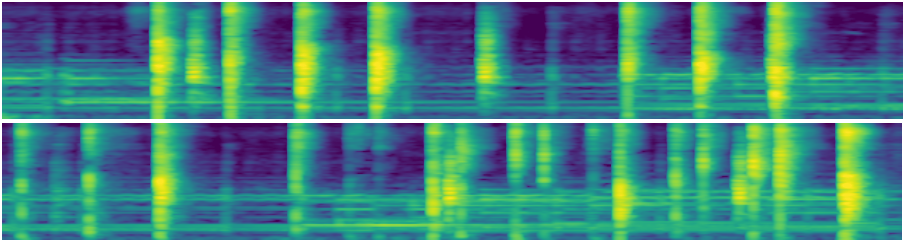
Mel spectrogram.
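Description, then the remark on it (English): Hand clapping in loose, uneven bursts, about twenty sharp claps with short pauses between groups, over a steady faint tonal hum in the background. No one speaks. “Sorry for my clapping.”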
